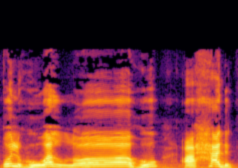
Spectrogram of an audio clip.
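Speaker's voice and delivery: slow recitation with a heavy qaf in कुल. Shown as a demonstration. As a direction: recite slowly, qaf thick. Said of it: "इसको मोटा पढ़ेंगे". (मोटे क़ाफ़ के साथ तिलावत)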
